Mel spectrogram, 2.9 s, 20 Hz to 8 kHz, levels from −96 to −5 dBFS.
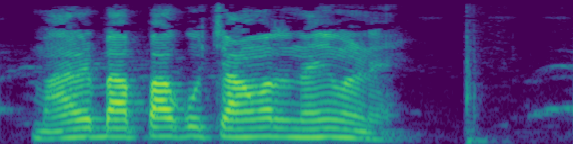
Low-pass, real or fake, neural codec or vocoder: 7.2 kHz; real; none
